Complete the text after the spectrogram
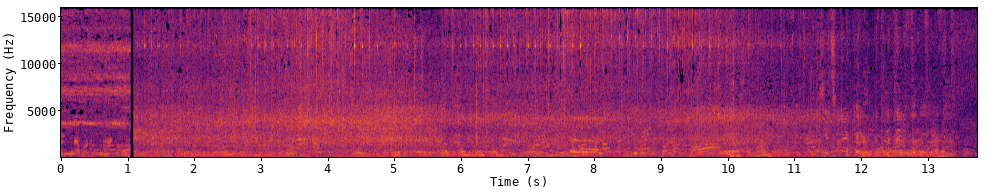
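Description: A model train rumbles along its track.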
